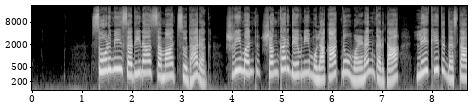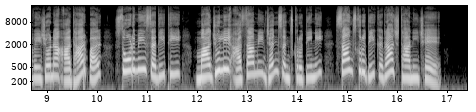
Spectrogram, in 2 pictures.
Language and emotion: Gujarati, neutral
